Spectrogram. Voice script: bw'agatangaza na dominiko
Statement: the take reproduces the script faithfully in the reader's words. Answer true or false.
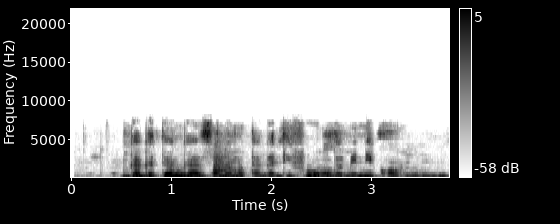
false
